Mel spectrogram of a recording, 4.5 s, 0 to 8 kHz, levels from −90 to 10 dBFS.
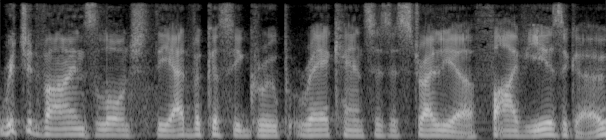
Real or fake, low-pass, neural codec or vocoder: fake; 7.2 kHz; codec, 16 kHz, 0.4 kbps, LongCat-Audio-Codec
